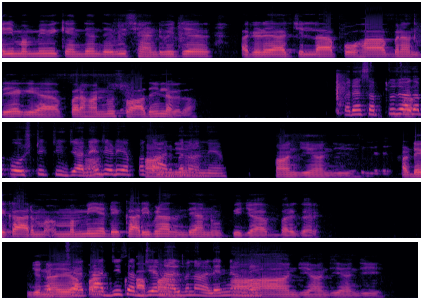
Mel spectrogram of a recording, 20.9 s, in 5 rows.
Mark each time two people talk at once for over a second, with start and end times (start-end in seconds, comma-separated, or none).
17.2-19.4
